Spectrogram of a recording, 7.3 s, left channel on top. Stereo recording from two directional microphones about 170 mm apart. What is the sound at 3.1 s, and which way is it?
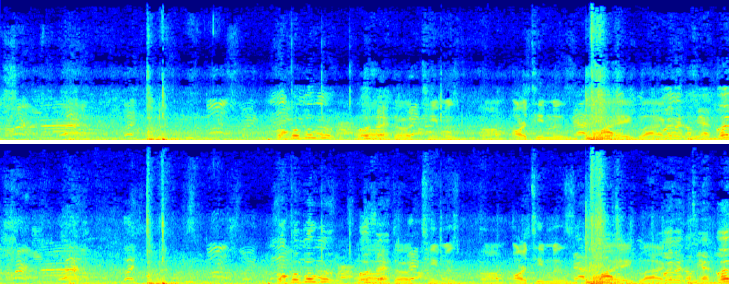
Speech, 35° left (ahead or behind).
